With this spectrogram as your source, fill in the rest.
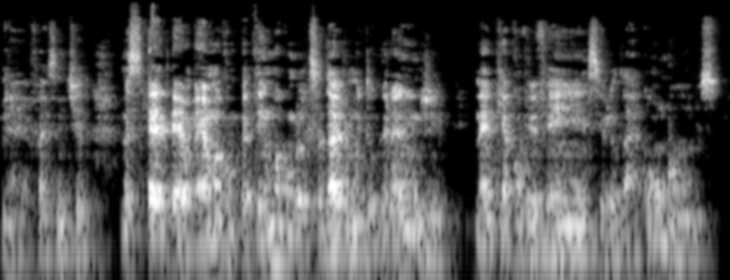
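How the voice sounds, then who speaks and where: A Brazilian man hosting a casual podcast, speaking haltingly and repeating words for emphasis. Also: deep voice, a little hiss or hum. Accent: Brazilian Portuguese. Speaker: podcast host. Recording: echoey room, distant microphone.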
